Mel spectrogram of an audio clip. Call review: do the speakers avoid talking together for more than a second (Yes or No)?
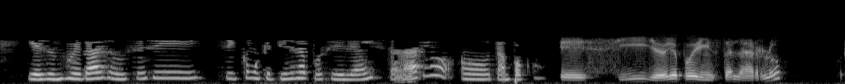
Yes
